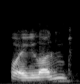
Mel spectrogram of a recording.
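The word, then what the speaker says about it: Højlund: And this guy, I believe the G in Dutch is pronounced as a Y, so it's supposed to be Hoyland as the proper pronunciation for the striker.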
